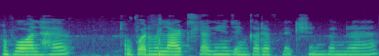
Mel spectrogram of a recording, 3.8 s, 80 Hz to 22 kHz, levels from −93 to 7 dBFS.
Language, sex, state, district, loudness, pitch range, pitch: Hindi, female, Chhattisgarh, Raipur, -20 LUFS, 210-225 Hz, 215 Hz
